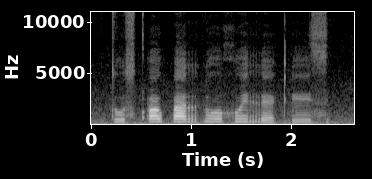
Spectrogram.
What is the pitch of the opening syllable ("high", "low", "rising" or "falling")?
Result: low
